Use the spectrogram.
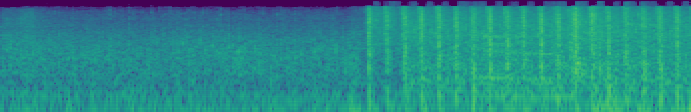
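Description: Aircraft machine guns firing in War Thunder air battles, a rapid burst of rattling shots that starts abruptly over a steady engine drone and continues fast and loud to the end.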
